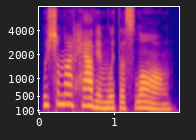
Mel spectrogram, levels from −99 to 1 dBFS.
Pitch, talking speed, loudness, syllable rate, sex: 195 Hz, 255 wpm, -17 LUFS, 4.7 syllables/s, female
